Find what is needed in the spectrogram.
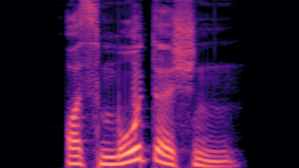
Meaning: inflection of osmotisch: 1. strong genitive masculine/neuter singular 2. weak/mixed genitive/dative all-gender singular 3. strong/weak/mixed accusative masculine singular 4. strong dative plural
- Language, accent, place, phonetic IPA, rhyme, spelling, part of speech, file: German, Germany, Berlin, [ˌɔsˈmoːtɪʃn̩], -oːtɪʃn̩, osmotischen, adjective, De-osmotischen.ogg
